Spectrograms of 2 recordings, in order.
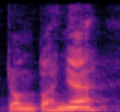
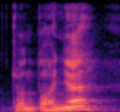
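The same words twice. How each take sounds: The two takes are said the same way.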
